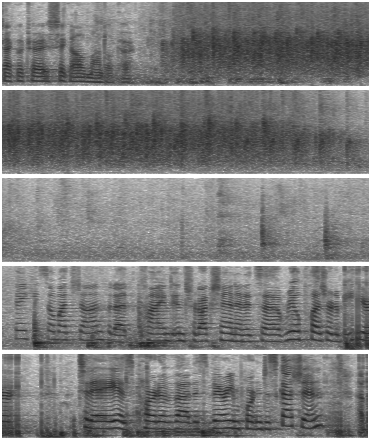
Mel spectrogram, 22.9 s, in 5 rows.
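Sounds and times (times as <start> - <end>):
speech: 0.0 - 2.0, 14.5 - 18.6, 19.3 - 22.9
audience applause: 1.8 - 9.6.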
